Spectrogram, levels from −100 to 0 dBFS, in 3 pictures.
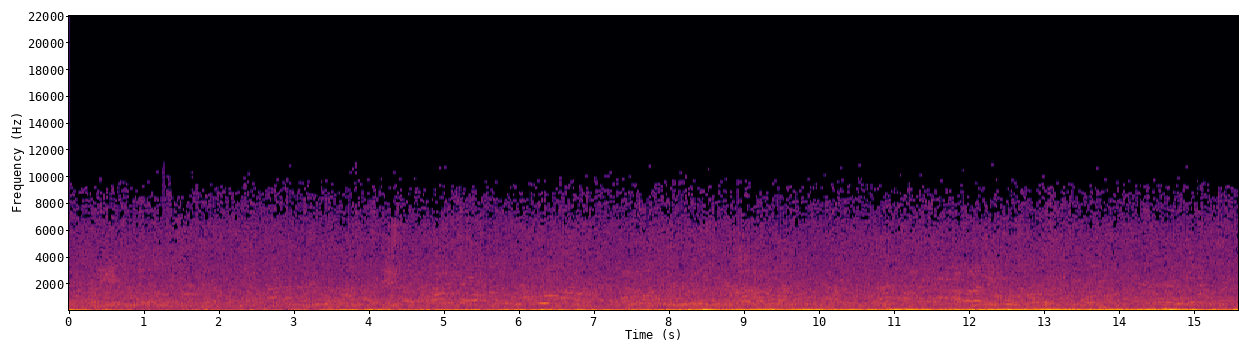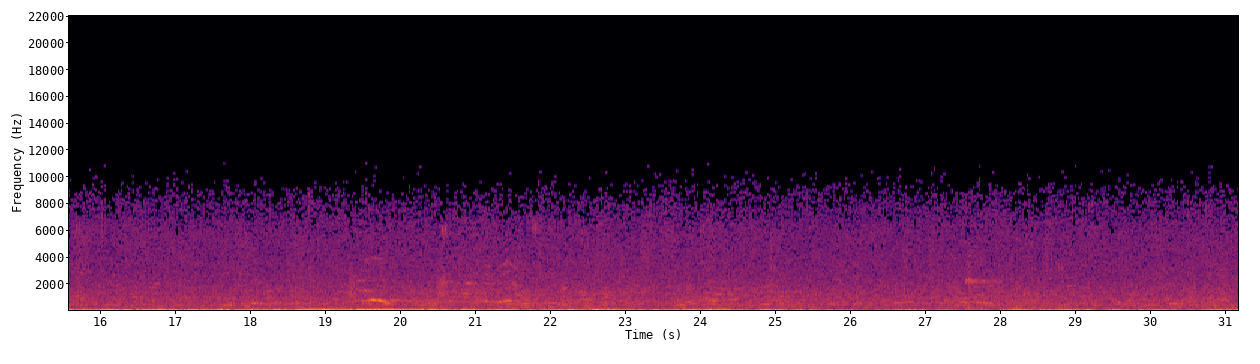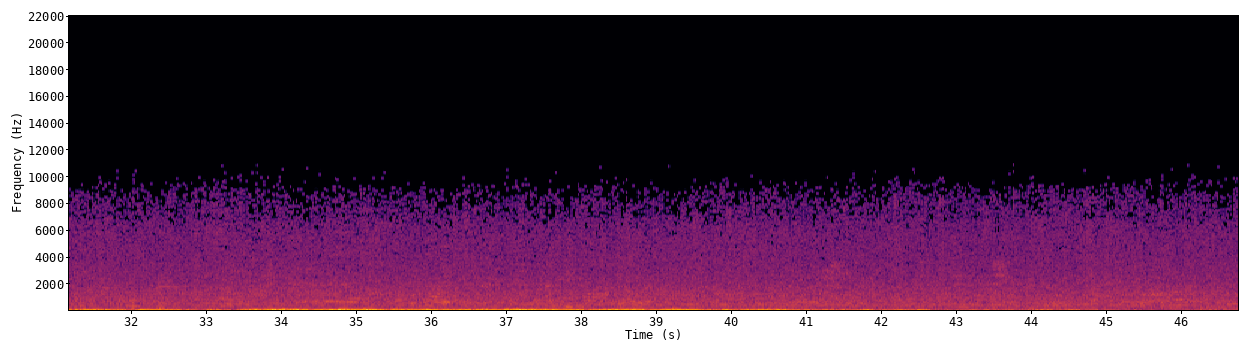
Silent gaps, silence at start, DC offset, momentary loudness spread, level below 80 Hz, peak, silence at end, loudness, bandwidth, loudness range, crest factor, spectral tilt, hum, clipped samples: none; 0 s; under 0.1%; 12 LU; -28 dBFS; -8 dBFS; 0 s; -37 LUFS; 9 kHz; 9 LU; 16 dB; -4.5 dB/octave; none; under 0.1%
